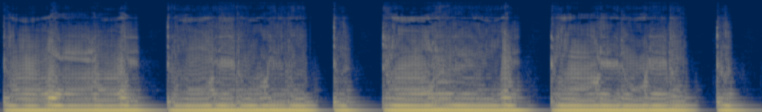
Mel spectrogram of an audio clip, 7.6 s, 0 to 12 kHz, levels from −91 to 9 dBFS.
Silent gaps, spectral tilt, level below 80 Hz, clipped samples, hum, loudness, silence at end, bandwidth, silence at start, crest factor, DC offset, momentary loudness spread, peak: none; -8.5 dB/octave; -20 dBFS; under 0.1%; none; -22 LUFS; 0 s; 7.2 kHz; 0.05 s; 12 dB; under 0.1%; 7 LU; -6 dBFS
